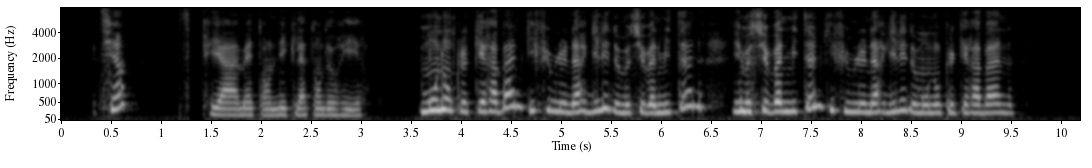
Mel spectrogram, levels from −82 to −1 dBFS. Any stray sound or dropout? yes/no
yes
